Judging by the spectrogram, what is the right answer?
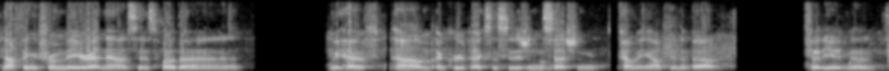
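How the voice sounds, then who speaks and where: With an Australian accent, the speaker keeps a moderate pace broken by long, frequent pauses. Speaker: community podcast host. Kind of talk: casual chat.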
